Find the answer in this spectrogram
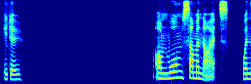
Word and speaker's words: Edo: Long ago, in the streets of old Idu, I don't know if that's how you pronounce it, and I apologise. Here it is, Edo. Edo? Edo? Just choose one and run with it.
